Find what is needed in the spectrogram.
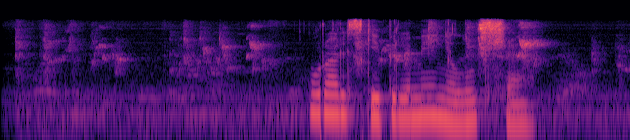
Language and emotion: Russian, neutral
